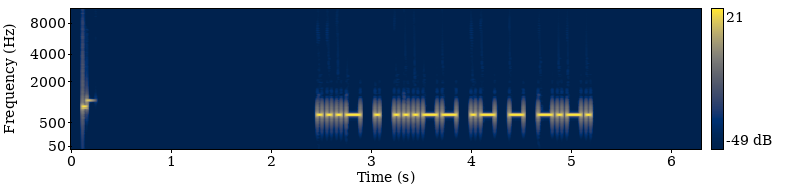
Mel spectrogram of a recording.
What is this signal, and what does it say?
Morse code, heard as a keyed tone, about 25 wpm, 690 Hz. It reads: VE3ATC
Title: DXCC-100 Call Signs - 6 Characters - 25wpm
